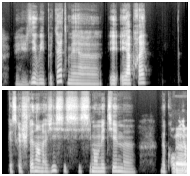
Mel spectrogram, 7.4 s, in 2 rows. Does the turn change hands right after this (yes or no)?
yes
